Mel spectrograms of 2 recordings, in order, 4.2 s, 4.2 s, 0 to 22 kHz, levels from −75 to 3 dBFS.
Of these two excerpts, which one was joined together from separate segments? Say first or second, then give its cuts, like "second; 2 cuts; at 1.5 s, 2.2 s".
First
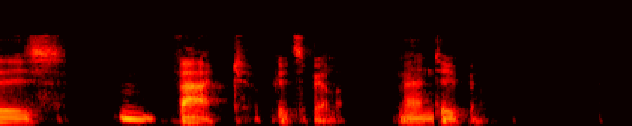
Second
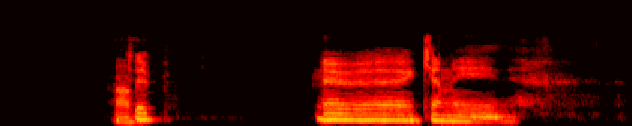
first; 2 cuts; at 1.1 s, 2.9 s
